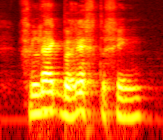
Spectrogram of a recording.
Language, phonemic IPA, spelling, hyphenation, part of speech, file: Dutch, /ɣəˈlɛi̯k.bəˌrɛx.tə.ɣɪŋ/, gelijkberechtiging, ge‧lijk‧be‧rech‧ti‧ging, noun, Nl-gelijkberechtiging.ogg
- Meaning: legal equality, legal emancipation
